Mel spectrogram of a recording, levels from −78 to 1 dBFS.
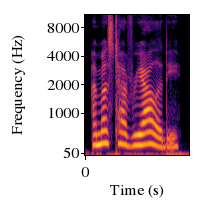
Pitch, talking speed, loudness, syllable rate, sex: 240 Hz, 185 wpm, -15 LUFS, 5.7 syllables/s, female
